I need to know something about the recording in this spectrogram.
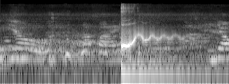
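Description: A comic cartoon "boing" sound effect comes in suddenly a little over a second in: a quick rising twang that then wobbles up and down, louder than the talking around it.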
